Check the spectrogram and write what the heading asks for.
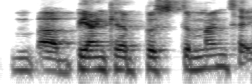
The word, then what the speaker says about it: Bianca Bustamante: driver going into GB3 um it was um Bianca Bustamante is that how you pronounced last McLaren yeah she's going into Formula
